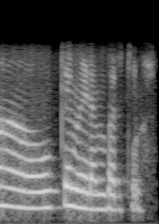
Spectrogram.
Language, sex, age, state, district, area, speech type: Kannada, female, 18-30, Karnataka, Tumkur, urban, conversation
